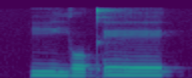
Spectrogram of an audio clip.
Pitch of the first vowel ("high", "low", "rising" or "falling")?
low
